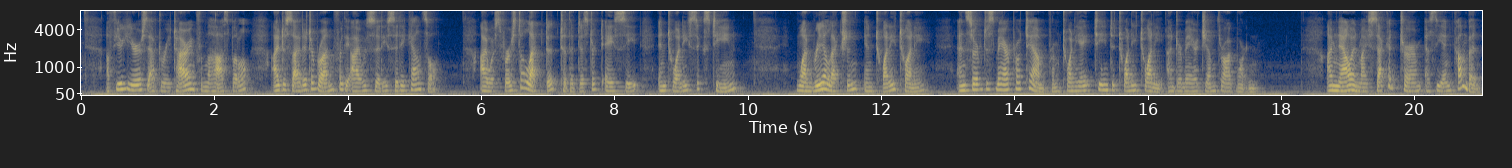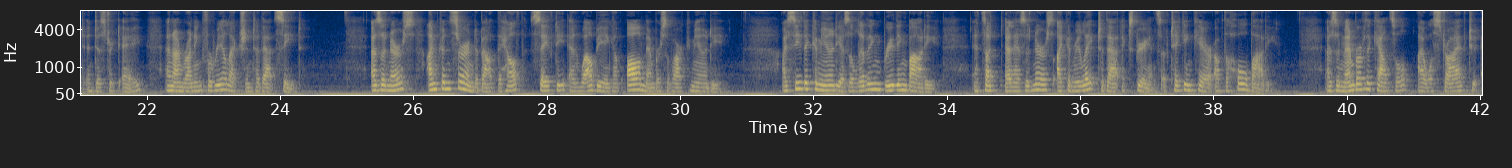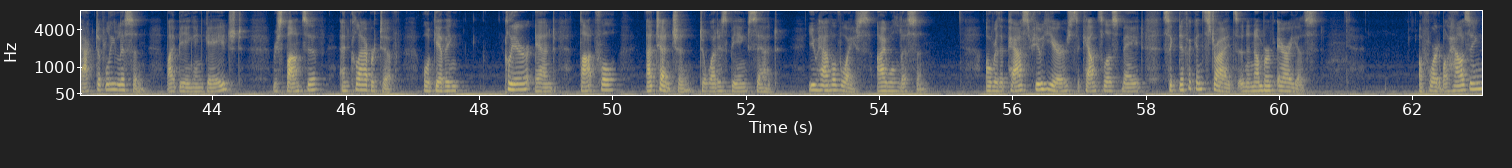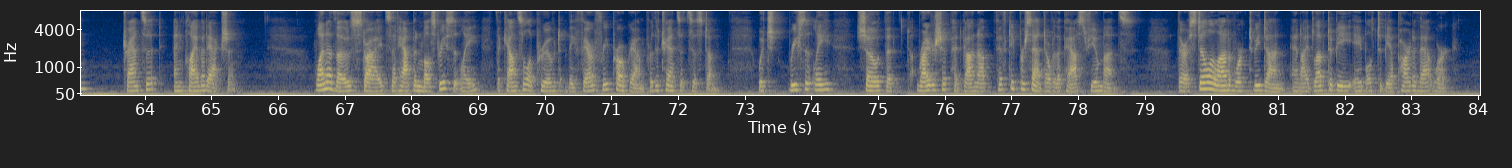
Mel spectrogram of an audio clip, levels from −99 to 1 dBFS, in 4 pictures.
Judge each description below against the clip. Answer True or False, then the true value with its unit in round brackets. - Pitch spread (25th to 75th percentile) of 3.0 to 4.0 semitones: False (4.5 semitones)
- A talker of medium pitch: True (155 Hz)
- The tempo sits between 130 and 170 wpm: True (160 wpm)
